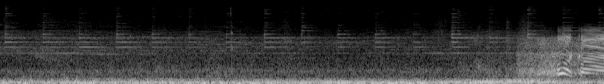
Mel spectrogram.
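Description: Norfolk Southern double-stack intermodal freight train rolling past at close range: a steady low rumble of wheels and cars on the rails, with faint steady high tones over it.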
